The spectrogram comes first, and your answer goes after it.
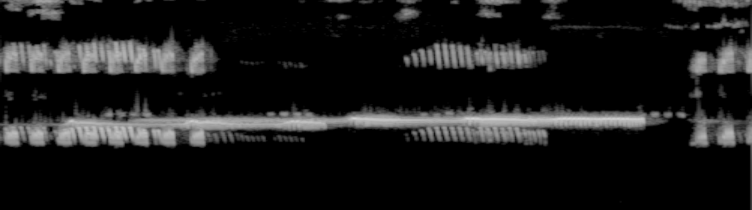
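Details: Autumn night insect chorus recorded in Chiba, Japan: a steady high ringing tone overlaid with rapid pulsed trills from several crickets, continuous and bright, briefly dropping away near the end before resuming.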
